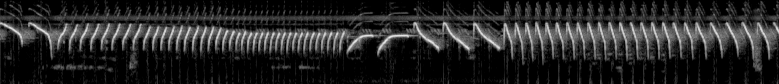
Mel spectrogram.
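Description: A canary sings a long, loud rolling song of fast repeated high sweeps, about three per second, with a brief pause before the trills resume.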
